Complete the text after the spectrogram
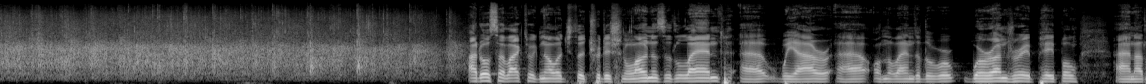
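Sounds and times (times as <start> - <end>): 
audience applause: 0.0 - 4.9
speech: 4.7 - 11.4.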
